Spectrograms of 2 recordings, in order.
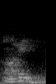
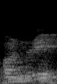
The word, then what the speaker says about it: Henri: In French, it's Henri. Henri. In English, Henry.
